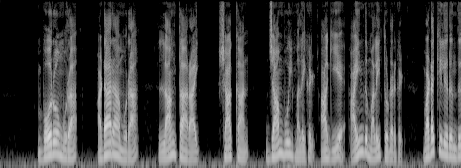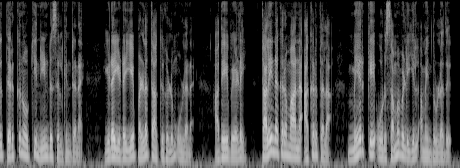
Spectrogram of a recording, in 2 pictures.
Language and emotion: Tamil, neutral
